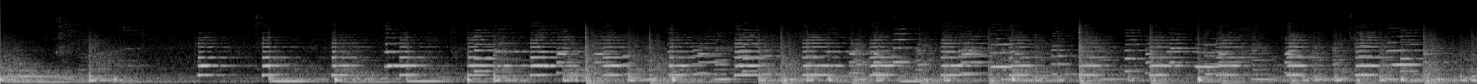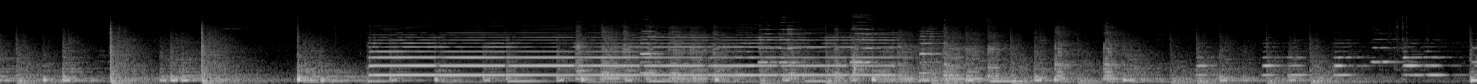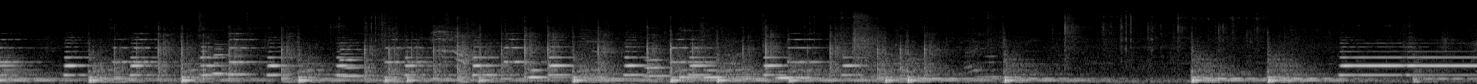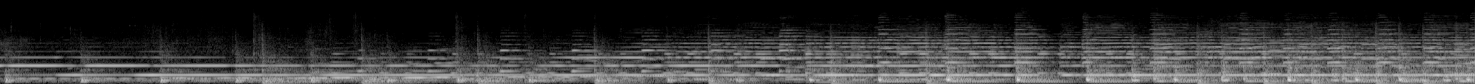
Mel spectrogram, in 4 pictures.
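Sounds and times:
drum kit: 0:00.0 - 0:59.0
saxophone quartet playing: 0:01.8 - 0:15.0, 0:18.4 - 0:38.6, 0:41.8 - 0:59.0.

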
